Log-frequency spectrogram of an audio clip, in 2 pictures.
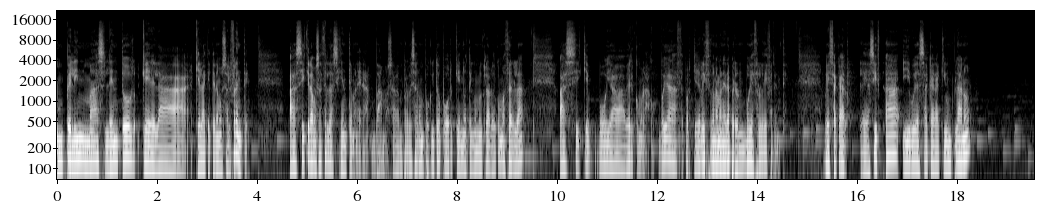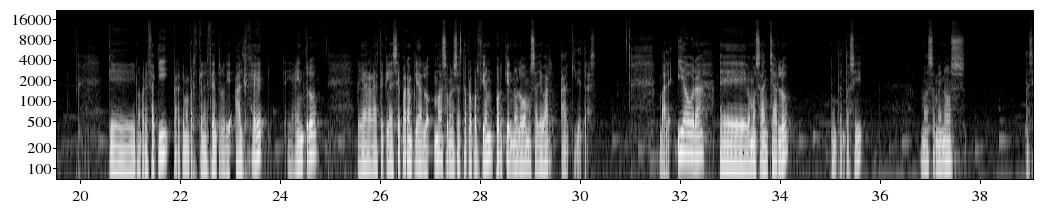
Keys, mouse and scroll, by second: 2.9-12.5 drag, 17.8 shift+a, 23.2 alt+g, 25.6 s, 29.8-34.1 drag, 34.8-36.8 drag, 36.8 scroll down 1, 38.1-39.0 drag.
